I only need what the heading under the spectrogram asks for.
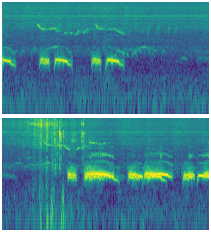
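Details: Decoy spotted dove luring wild doves: low coos in short bursts, a quiet gap broken by a sharp clatter, then louder, longer drawn-out coos; distant high whistles of other birds.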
